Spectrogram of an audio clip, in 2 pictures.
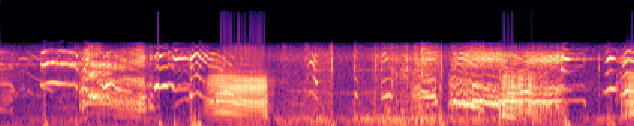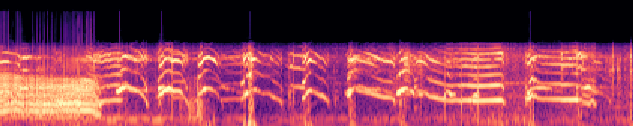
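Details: Several Pit Bull–Boxer cross puppies whimper and squeal nonstop. Thin, high, bending cries alternate with harsher, noisy squalls and brief yips over about ten seconds.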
